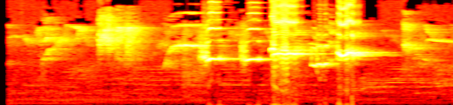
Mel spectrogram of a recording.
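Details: Oriental magpie-robin song played to stir a silent magpie-robin into singing again: varied whistled notes, short level whistles near the middle, sharp clicks and bright rising slurs, loud and close.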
